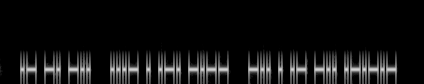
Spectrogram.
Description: Morse code, heard as a keyed tone, about 40 wpm, 700 Hz. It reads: AND VERY DEAD.
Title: A Sound Of Thunder 40wpm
